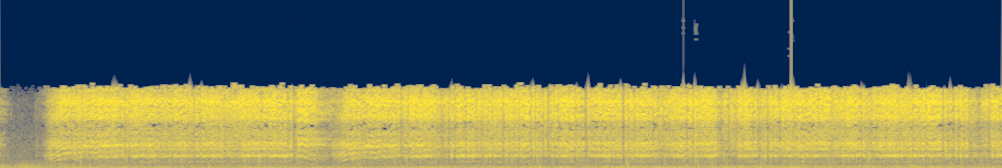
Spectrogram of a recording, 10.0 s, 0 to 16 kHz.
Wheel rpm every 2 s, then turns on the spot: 70, 120, 160, 160, 160.
none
